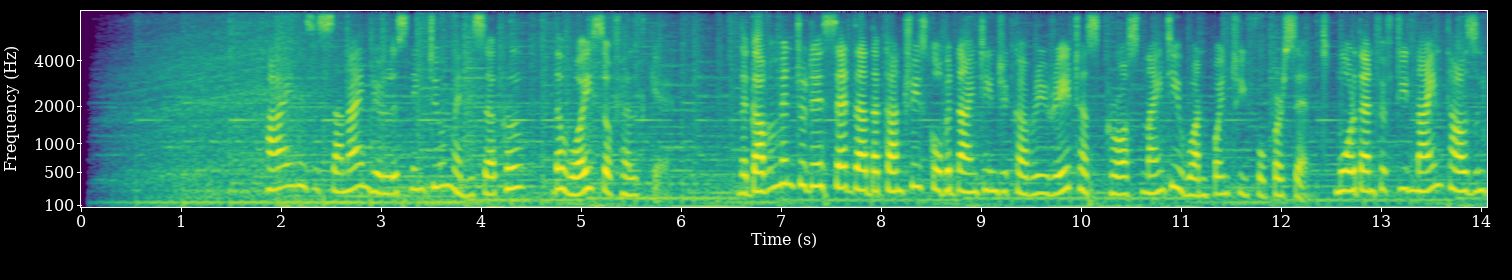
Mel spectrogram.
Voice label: english news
